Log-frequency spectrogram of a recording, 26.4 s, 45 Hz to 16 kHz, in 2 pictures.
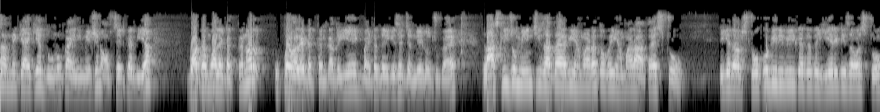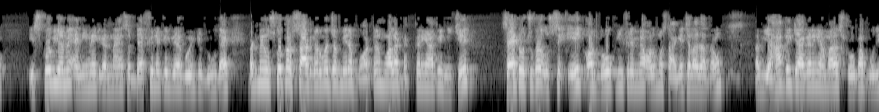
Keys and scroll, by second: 6.9 space, 21.7 ctrl+Left, 26.0 p.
